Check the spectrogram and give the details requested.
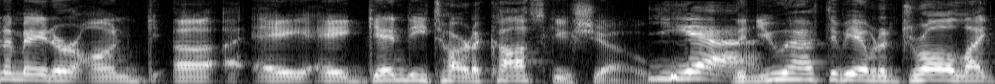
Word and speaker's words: Tartakovsky: if you're an animator on a a gendi tartakovsky show yeah then you have to be able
